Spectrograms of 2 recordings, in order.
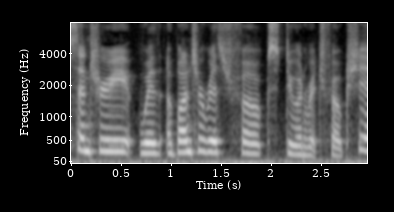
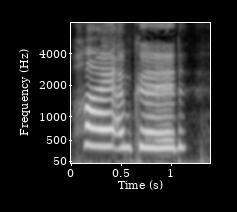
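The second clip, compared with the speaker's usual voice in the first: voice unexpectedly jumping up, high and loud; 7 semitones higher, 6 dB louder than usual. A podcast guest greets the host after being introduced, voice getting really high. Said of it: "My voice got really high right there".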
